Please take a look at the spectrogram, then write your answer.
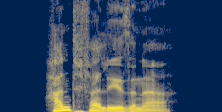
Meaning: inflection of handverlesen: 1. strong/mixed nominative masculine singular 2. strong genitive/dative feminine singular 3. strong genitive plural
- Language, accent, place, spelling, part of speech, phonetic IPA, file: German, Germany, Berlin, handverlesener, adjective, [ˈhantfɛɐ̯ˌleːzənɐ], De-handverlesener.ogg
